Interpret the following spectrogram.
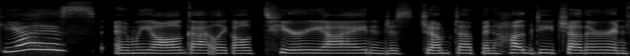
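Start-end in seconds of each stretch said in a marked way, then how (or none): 0.0-0.7 high, loud celebratory yes; excited yes. Retold or imitated. Producers telling young cast they got the part, excited yes. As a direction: imitate thrilled confirmation, pitched way up.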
